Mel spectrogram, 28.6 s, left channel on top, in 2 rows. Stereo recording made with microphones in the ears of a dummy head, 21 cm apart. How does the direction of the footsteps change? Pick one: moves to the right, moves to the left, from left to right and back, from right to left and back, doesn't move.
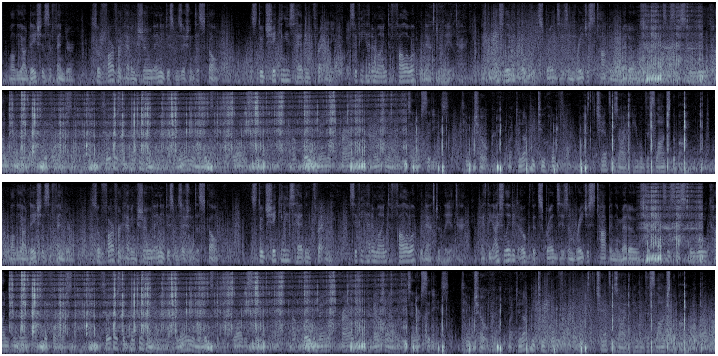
moves to the left.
